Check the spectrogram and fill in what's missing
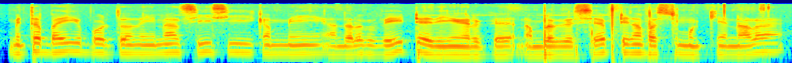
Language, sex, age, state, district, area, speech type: Tamil, male, 18-30, Tamil Nadu, Kallakurichi, urban, spontaneous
